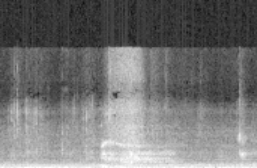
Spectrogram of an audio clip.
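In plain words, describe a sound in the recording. Fabric rustles as clothing is handled.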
